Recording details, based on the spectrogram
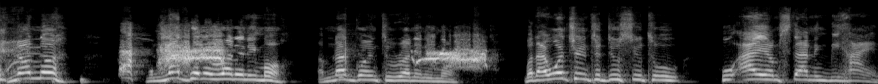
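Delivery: put-on Haitian accent, done spot on. Retelling how a man said he would not run and introduced you, imitating his Haitian accent. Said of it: "I got to do his Haitian accent".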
